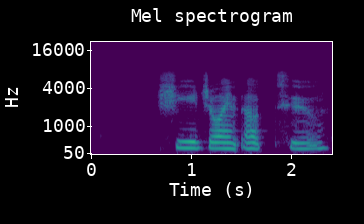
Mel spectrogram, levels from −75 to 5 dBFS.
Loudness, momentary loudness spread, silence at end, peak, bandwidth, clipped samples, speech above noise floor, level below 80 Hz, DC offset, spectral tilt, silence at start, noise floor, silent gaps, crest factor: -33 LUFS; 9 LU; 0.05 s; -16 dBFS; 7.8 kHz; under 0.1%; 49 dB; -78 dBFS; under 0.1%; -5 dB/octave; 0.65 s; -82 dBFS; none; 20 dB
